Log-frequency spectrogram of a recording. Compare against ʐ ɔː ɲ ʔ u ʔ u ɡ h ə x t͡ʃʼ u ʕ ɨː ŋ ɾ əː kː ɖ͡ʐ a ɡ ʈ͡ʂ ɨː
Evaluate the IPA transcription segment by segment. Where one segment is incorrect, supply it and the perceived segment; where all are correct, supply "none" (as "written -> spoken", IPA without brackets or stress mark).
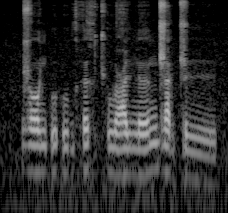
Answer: kː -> ŋ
